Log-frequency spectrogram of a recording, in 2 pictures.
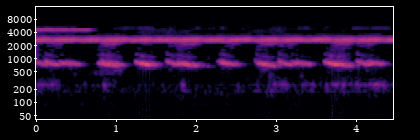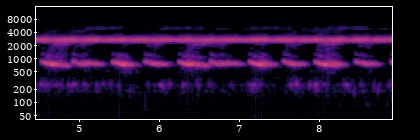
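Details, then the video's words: Lakeside frogs at night give a rapid series of short, dropping croaks in an uneven overlapping rhythm, while an unbroken high buzzing drone runs underneath. "Lakeside night creatures and frog sounds"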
